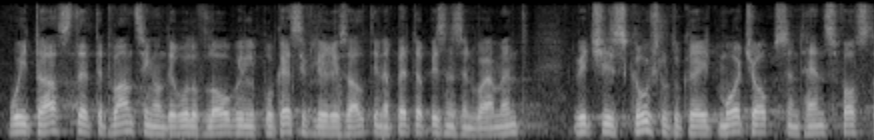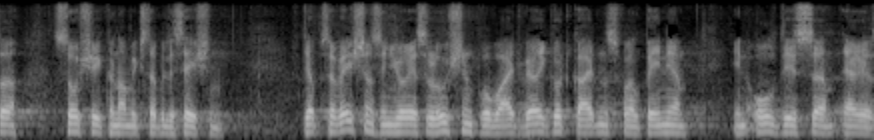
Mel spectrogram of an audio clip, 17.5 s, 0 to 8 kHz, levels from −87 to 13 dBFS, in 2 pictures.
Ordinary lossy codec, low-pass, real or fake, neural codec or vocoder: none; 7.2 kHz; real; none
